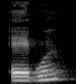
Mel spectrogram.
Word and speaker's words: égua: 40, quota, égua, guaraná. Viram? Em todas essas situações eu pronunciei o U, tá certo?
